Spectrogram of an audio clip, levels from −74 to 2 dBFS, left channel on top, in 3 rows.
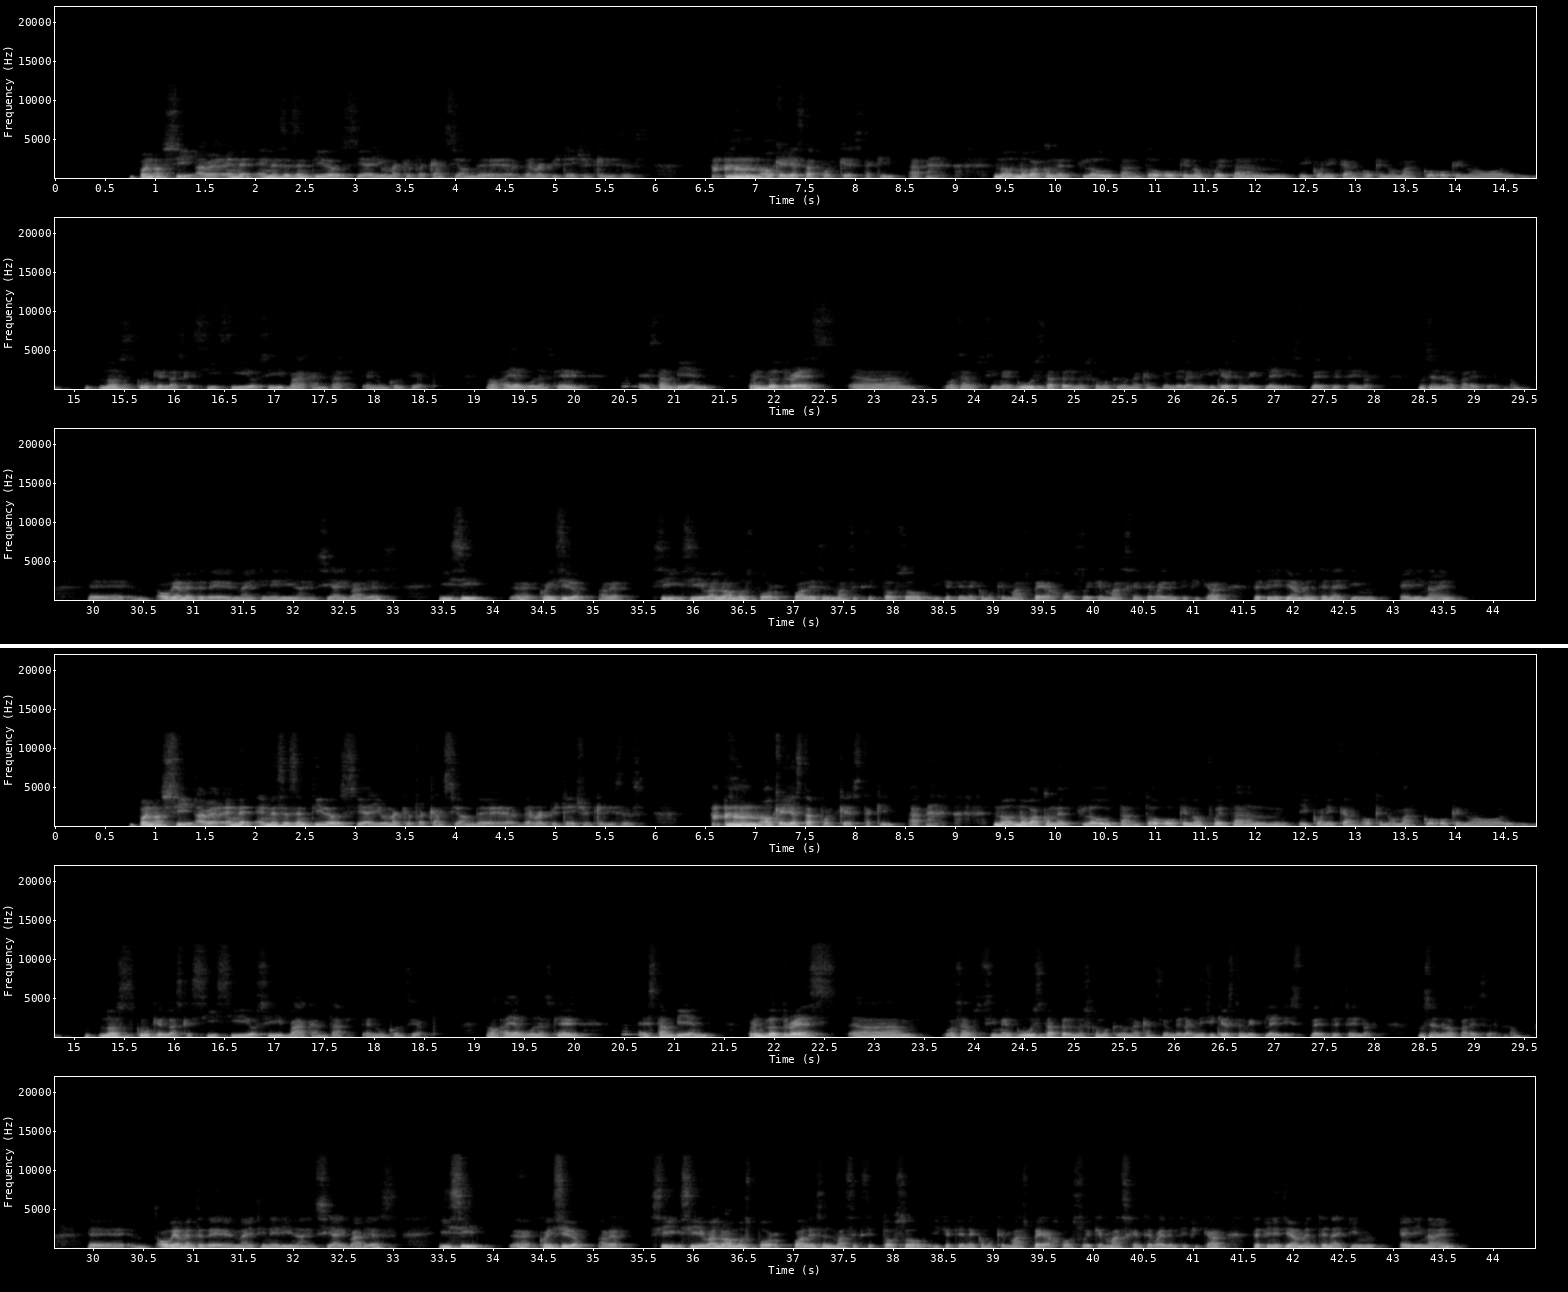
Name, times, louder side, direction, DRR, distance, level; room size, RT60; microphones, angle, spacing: voice 1, 0.8-6.2 6.6-14.8 15.1-18.5 19.1-21.4 21.8-28.0 28.5-35.3 35.6-43.6, right 2 dB, 65° right, 6 dB, 1.0 m, -29 dB
16.5 x 6.8 x 4.3 m, 0.34 s
head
